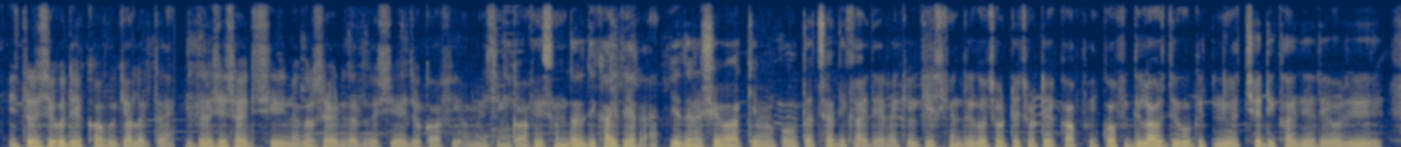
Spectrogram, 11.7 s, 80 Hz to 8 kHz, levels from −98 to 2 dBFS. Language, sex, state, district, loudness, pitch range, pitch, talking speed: Hindi, male, Bihar, Begusarai, -31 LUFS, 120-130 Hz, 125 Hz, 265 wpm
